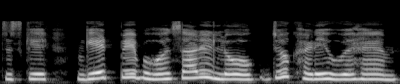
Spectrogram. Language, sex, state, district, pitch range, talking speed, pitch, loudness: Hindi, female, Jharkhand, Ranchi, 235-290 Hz, 150 wpm, 245 Hz, -13 LUFS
